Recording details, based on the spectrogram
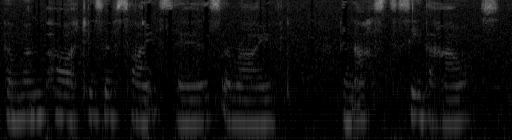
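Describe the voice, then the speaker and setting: A woman reading a story in ASMR style, in a breathy, unvoiced whisper with a gentle, measured delivery. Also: a little high, level tone. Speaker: narrator of bedtime stories. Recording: faint background hiss.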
